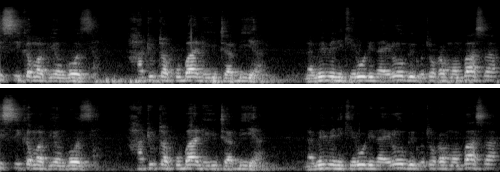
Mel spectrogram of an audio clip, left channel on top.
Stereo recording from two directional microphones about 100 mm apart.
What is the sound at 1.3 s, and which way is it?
A man's voice, centre (ahead or behind).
